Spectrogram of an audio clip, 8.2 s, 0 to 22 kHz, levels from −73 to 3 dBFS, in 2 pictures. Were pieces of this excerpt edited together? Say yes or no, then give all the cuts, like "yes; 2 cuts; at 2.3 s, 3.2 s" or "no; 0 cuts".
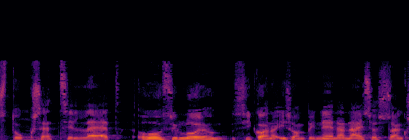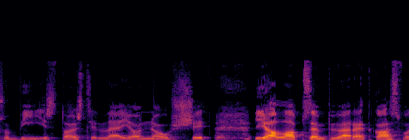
no; 0 cuts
